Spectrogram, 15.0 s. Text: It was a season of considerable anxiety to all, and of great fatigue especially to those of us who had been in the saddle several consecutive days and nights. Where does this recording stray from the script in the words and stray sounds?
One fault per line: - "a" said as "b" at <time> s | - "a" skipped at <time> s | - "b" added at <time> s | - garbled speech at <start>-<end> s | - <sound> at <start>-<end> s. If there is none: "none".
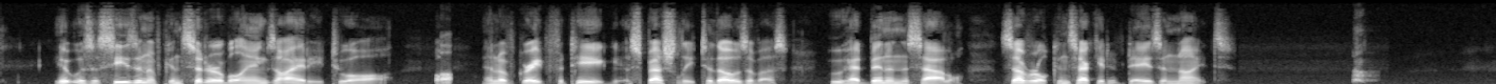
- laugh at 4.4-4.5 s
- bark at 13.5-13.8 s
